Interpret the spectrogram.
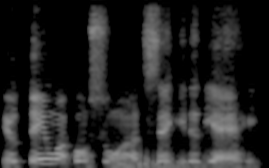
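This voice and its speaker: A man's voice: high voice, expressive, unhurried, dark tone, a little hiss or hum. A man teaching a lesson, explaining rules step by step and speaking straight to his students. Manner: explanatory, addresses students directly. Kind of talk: classroom lesson. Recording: dull lo-fi recording.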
